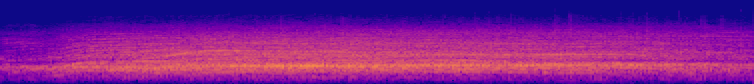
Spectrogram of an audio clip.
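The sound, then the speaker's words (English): An audience shouts and cheers together in a sustained, dense roar of many voices that swells over a few seconds and then begins to ease off slightly. “If you can shout, shout now.”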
